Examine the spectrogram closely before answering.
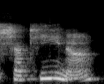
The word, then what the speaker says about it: Shakina: So let me help you with the pronunciation, which is very easy. It is Shakina.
